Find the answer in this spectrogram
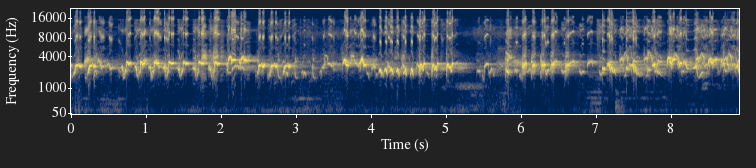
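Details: Dense, noisy sooty-headed bulbul song meant to coax caged bulbuls into singing: nine seconds of tumbling, cheerful chirps and rolling warbles, nearly unbroken, with a brief dip around five seconds.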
